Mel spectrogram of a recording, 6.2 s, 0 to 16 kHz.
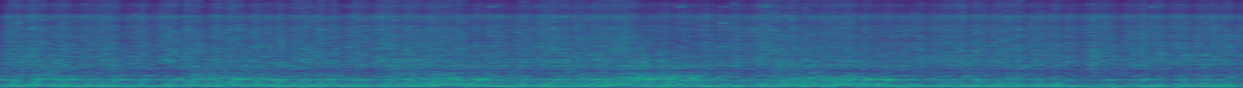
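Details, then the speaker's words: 1993 Honda Civic EG hatch, built LS VTEC (Manley rods, CP forged pistons, B16 head, GSR cams), first start on open header with old stock injectors, no turbo, plugs gapped 0.035: steady, even, loud run with no misses or knocks. "It's okay, dude. It was sounding good. I wanted to hear it. It did sound good, but I have to check things now."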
